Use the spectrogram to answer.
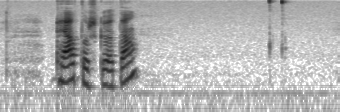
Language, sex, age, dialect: Faroese, female, 61+, Norðuroyggjar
